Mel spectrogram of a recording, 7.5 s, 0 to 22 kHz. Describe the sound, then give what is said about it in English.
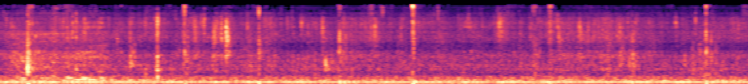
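Many Bible pages turning at once as readers flip to Matthew chapter 10: a steady, irregular crackle of soft paper rustles and flicks with occasional sharper snaps, over a low constant hum, with no talking. “Wow, it is nice to hear the pages turning.”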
